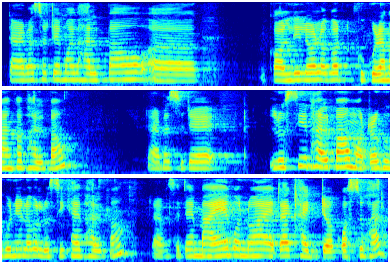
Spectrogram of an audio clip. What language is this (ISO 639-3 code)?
asm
